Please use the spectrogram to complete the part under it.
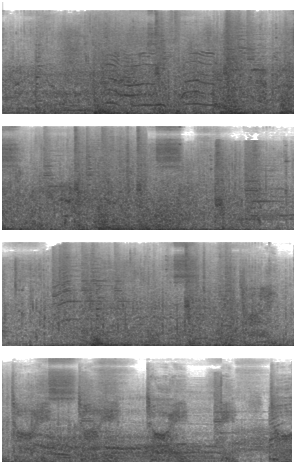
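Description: Monsters snarl and shriek nearby.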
